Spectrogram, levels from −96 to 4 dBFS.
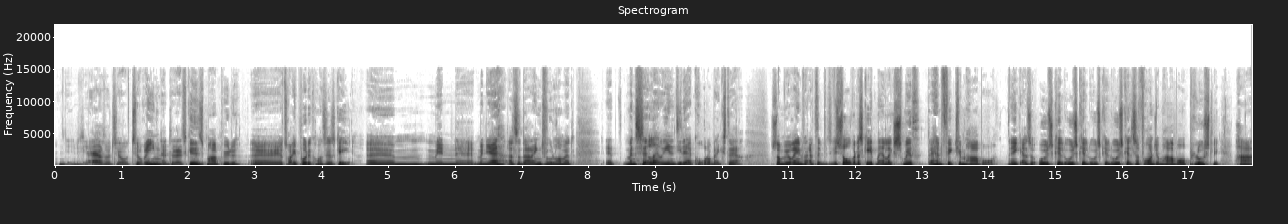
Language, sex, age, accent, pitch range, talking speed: Danish, male, 40-59, native, 105-135 Hz, 255 wpm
